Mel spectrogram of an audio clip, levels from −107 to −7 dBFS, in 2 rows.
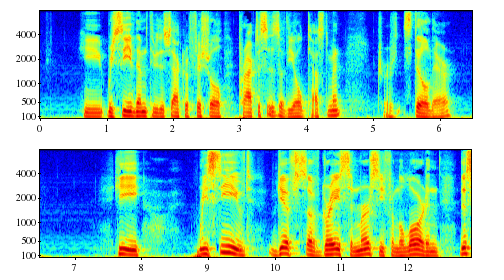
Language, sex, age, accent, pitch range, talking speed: English, male, 50-69, American, 95-125 Hz, 125 wpm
